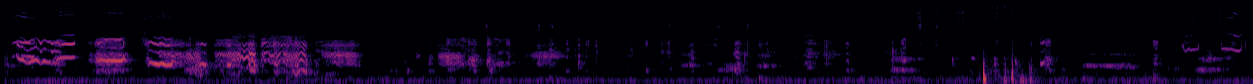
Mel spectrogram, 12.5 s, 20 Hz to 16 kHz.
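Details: Pinscher puppies, 22 days old, crying loudly indoors: a burst of high, wavering whines with stacked harmonics in the first few seconds, then quieter scattered whimpers and soft rustling.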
